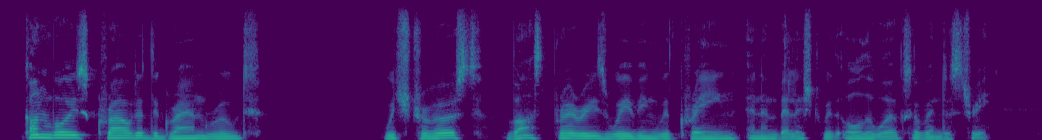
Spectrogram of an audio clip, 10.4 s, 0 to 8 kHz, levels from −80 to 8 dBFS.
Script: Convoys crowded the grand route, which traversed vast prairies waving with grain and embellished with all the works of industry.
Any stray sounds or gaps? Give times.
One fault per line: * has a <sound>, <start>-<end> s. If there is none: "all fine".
all fine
